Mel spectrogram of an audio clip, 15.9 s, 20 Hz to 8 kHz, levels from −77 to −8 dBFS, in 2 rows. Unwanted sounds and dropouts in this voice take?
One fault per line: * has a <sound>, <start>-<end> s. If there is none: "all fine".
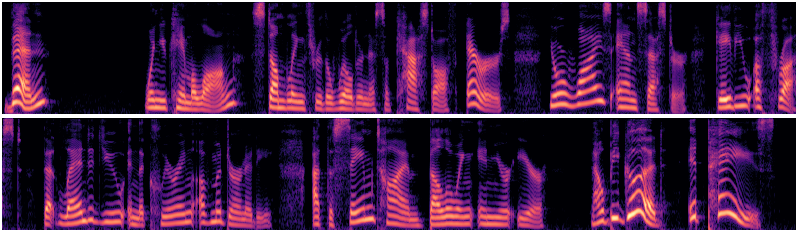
all fine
